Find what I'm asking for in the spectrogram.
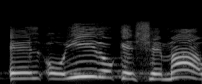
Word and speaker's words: Shemá: Esta palabra se pronuncia Shema y de ahí es donde viene el nombre de la oración. Escucha. Hermanos, Shema es una palabra realmente común en la, en la Biblia.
